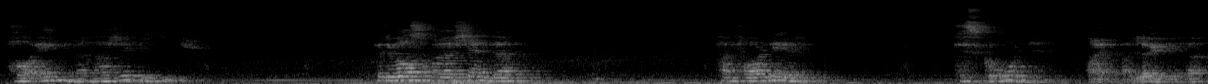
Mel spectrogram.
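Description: A man in his nineties telling a story in a sermon, emphatic and slowing down for weight. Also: a little high, dark tone. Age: 90s. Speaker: preacher. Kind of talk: sermon testimony. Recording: echoey hall, distant mic, faint noise.

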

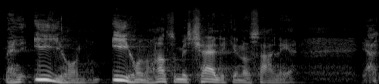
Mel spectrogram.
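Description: This sermon comes from a man with a lowish voice whose pitch swings widely as he goes from loud emphasis to hushed near-whispers before his congregation. A quick "va?" follows his rhetorical questions, and the church hall lends a long reverb.

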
